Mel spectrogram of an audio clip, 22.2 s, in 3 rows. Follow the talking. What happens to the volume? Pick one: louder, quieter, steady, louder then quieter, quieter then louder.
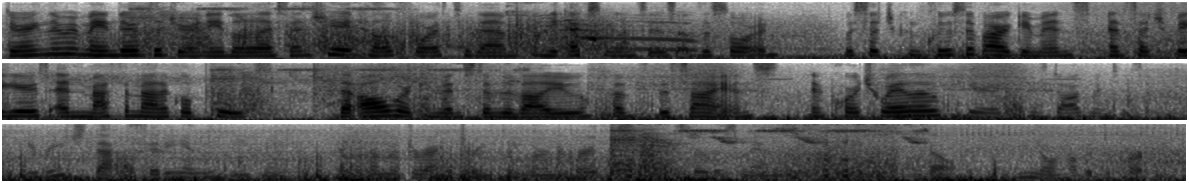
quieter.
